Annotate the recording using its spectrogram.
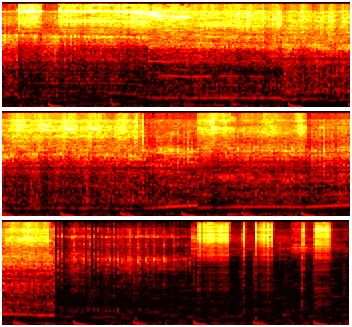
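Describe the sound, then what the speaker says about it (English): An angle grinder cleans up the sheet-metal body around the transmission tunnel of a K-swapped Honda Civic, a loud, continuous whine that rises and dips in pitch, steady and close for the full stretch. "Nice little area to angle grinder, clean this all up."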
